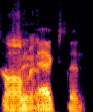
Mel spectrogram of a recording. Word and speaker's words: Xaman: Is it Shaman or Zaman? It's Zaman. Is it a Z? Rhymes with Shaman. Zaman. It's XAMAN. Zaman.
